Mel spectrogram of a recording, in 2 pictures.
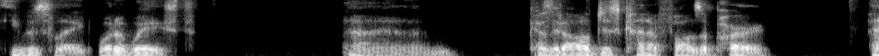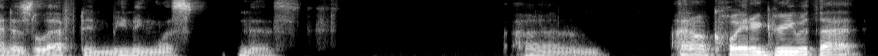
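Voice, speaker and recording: Slow easygoing guy leading a meditation group, dry close sound, lots of pauses. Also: on the low side, no room sound. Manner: relaxed, unhurried, thinks aloud with pauses. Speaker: meditation teacher. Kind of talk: casual talk to a meditation group.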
